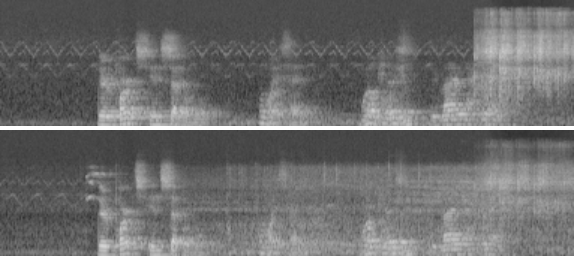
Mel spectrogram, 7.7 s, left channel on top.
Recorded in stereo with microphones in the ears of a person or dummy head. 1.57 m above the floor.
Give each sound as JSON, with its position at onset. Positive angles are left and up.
{"t": 1.3, "sound": "a man speaking", "side_deg": -85, "distance_m": 2.0}
{"t": 3.5, "sound": "a man speaking", "side_deg": -80, "distance_m": 7.5}
{"t": 4.9, "sound": "a man speaking", "side_deg": -70, "distance_m": 8.0}
{"t": 6.3, "sound": "crumpling", "side_deg": 30, "distance_m": 3.5}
